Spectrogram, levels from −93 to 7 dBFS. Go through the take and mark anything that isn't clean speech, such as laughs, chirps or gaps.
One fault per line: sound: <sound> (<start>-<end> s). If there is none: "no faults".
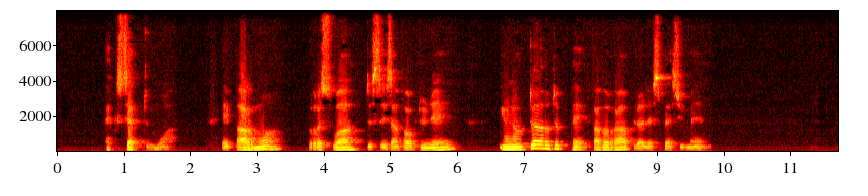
no faults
